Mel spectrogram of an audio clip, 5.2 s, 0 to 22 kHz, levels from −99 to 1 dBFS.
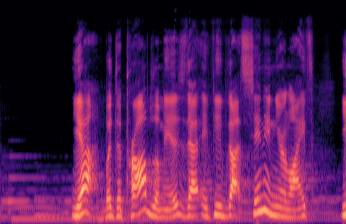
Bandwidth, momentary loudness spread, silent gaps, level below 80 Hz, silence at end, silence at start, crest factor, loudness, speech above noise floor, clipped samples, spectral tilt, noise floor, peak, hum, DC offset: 13 kHz; 24 LU; none; -66 dBFS; 0 s; 0.05 s; 18 dB; -22 LUFS; 21 dB; under 0.1%; -6 dB/octave; -42 dBFS; -4 dBFS; none; under 0.1%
